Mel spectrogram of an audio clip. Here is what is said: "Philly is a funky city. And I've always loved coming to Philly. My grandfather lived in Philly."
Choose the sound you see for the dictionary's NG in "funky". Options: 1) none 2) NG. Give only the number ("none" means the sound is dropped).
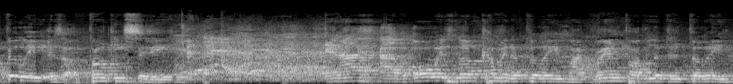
2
